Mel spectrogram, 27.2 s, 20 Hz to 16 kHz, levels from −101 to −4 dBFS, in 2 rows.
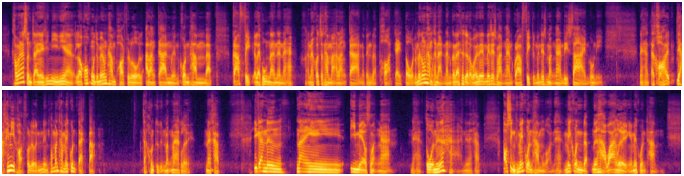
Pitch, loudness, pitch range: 105 Hz, -14 LUFS, 90-125 Hz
